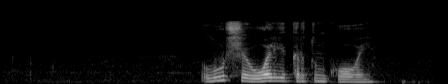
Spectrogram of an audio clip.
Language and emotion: Russian, neutral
